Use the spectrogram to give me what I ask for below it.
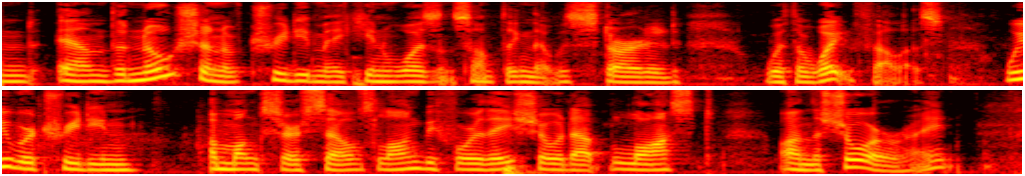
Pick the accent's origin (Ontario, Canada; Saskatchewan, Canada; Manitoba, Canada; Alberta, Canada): Manitoba, Canada; We come from Canada. We're both Indigenous scholars from Manitoba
